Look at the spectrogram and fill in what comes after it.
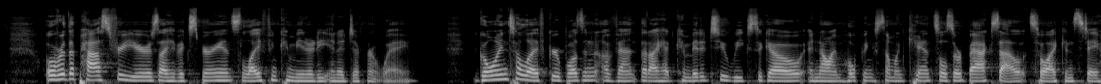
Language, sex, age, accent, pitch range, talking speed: English, female, 30-49, American, 160-195 Hz, 230 wpm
